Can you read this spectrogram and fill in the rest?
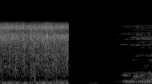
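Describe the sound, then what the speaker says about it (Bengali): Cauliflower fries in hot oil with a loud, close, hissing sizzle that cuts off abruptly, then returns more softly. "এখন আমি ফুলকপিগুলোকে ভেজে নেব।"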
